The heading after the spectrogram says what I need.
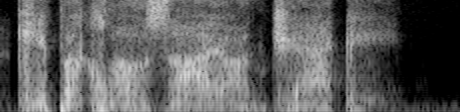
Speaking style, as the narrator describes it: Christy whispered to Abby

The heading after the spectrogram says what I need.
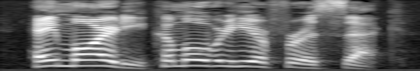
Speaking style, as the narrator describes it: yelled Eli

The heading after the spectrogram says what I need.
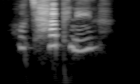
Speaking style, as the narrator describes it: he asked, his voice pitiful and small

